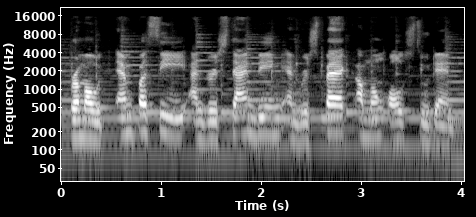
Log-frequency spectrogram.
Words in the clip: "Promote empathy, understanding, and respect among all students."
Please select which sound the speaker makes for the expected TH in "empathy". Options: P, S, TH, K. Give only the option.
S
